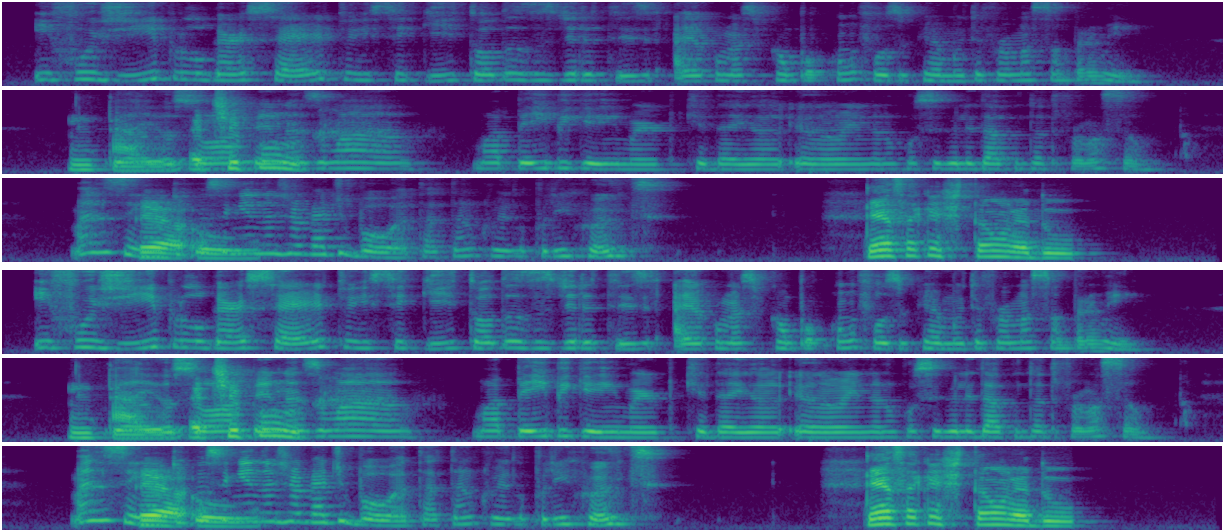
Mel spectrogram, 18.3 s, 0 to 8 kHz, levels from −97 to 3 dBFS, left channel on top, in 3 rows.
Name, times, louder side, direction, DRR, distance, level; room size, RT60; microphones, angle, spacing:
voice 1, 0.2-5.7 6.6-8.2 8.5-11.9 12.6-15.5 16.3-16.6, right 4 dB, 80° right, 1.0 m, -35 dB
voice 2, 6.4-6.9 7.2-7.6 12.9-13.5 16.5-17.6, right 3 dB, 20° right, 0.5 m, -26 dB
10.5 x 6.2 x 5.9 m
head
